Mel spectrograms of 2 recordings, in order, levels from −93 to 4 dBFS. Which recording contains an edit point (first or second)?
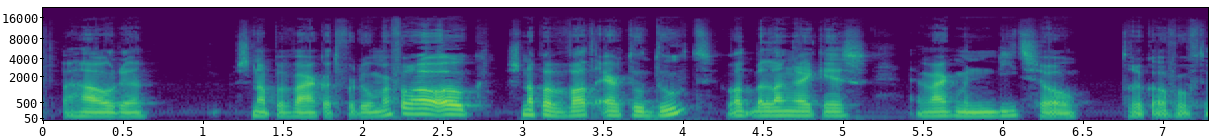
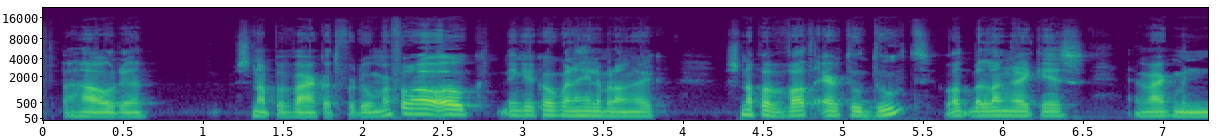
first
